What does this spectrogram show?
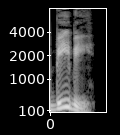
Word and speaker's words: Vivi: words I found out bib's name should be Vivi but I'm going to stick to bibe it is pronounced the same in Korean there are some gaming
